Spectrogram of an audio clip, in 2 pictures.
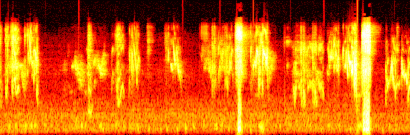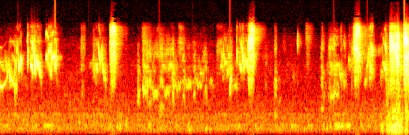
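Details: Parakeets in a cage give scattered high chirps and warbles with sharper squeaks, broken by two loud knocking clicks near the middle and a thump at the end.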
